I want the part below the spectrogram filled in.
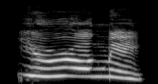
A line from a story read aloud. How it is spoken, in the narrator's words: Hook cried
